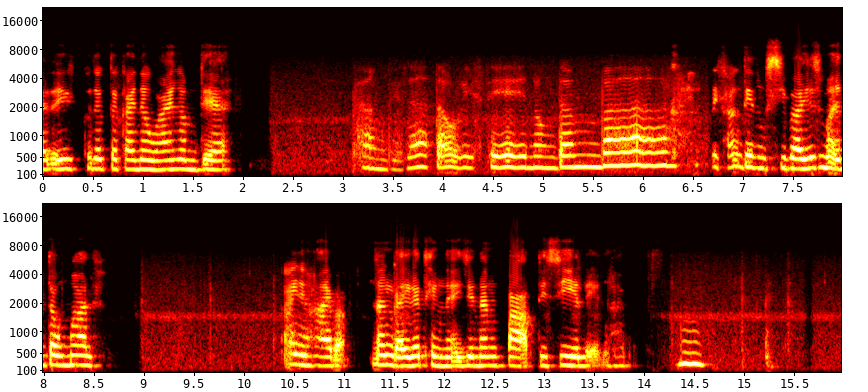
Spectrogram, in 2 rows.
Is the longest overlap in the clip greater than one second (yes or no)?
no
